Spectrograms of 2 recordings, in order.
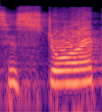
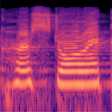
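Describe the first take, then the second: First: Said in the usual way. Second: "her historic" with "her" pushed forward as a new word; stress on her. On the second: Shown as a demonstration. Speaker punning for the crowd, stress on "her" in "her historic". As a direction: lean on "her" to turn history into herstory.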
